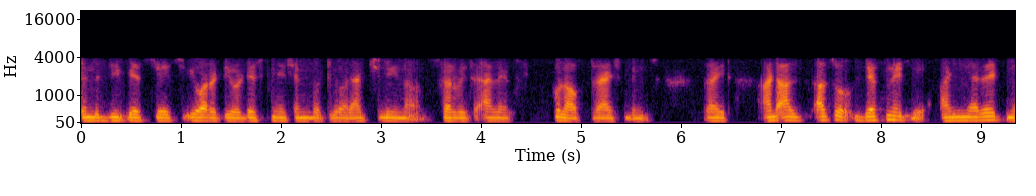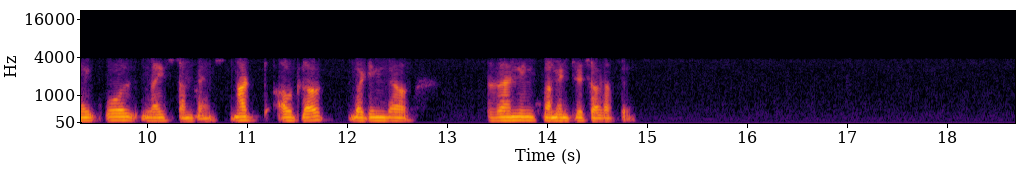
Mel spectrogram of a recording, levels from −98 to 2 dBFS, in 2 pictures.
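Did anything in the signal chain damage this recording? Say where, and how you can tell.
Yes, at the codec stage: tandem speech coding runs through the whole clip. The speech is rough, muffled and warbly, with nothing above 3.7 kHz. It sounds like three low-rate narrowband coders in a row, each re-encoding the previous one's already degraded output.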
